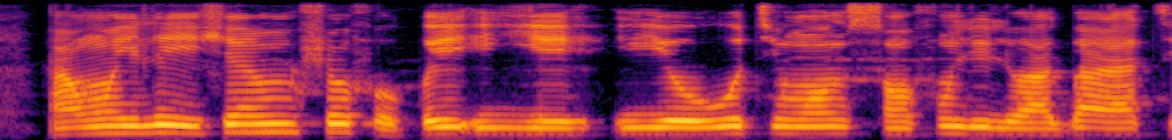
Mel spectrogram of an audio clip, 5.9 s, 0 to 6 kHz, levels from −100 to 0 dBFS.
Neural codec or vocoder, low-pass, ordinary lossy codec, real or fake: none; 5.4 kHz; none; real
